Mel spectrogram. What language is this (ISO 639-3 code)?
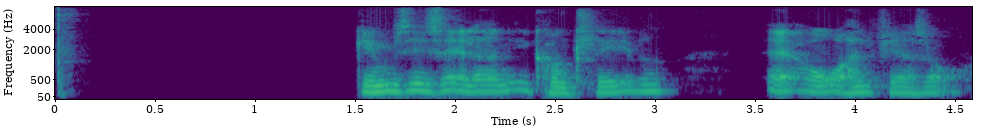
dan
